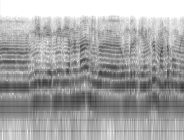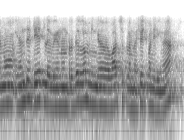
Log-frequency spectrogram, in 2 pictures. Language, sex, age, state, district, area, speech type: Tamil, male, 18-30, Tamil Nadu, Vellore, rural, conversation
